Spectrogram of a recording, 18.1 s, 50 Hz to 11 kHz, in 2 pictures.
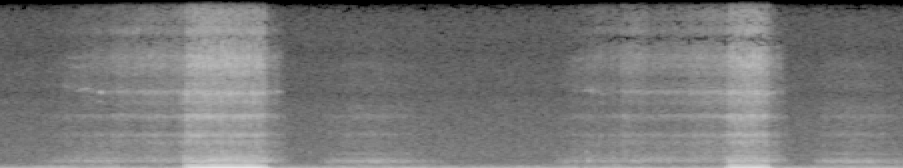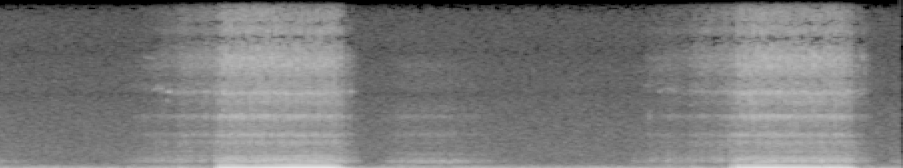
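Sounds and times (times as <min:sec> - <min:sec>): man snoring: 0:00.6 - 0:02.9, 0:05.7 - 0:08.7, 0:10.4 - 0:12.7, 0:15.5 - 0:17.8
faint breathing: 0:02.8 - 0:04.6, 0:08.1 - 0:09.5, 0:12.5 - 0:14.2.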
